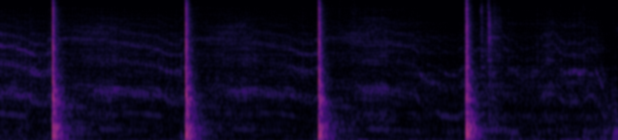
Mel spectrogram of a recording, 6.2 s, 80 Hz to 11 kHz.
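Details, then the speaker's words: MaxxAir roof vent fan in a van: sharp loud clicks about every 1.4 seconds over faint motor whir while lowering (also opening); loose metal pieces broke off, failed lowering mechanism jamming, to be replaced with new parts. "i then started to notice um that when you open it everything's fine but then you start to get that noise [Music] and it happens again when it comes down as well"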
